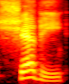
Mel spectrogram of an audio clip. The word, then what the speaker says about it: Sheavy: Like he got me into a band called Chevy, but it's spelled Sheavy, and they're kind of like a doom metal.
